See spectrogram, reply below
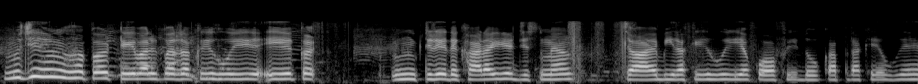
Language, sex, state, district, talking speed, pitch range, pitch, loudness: Hindi, female, Chhattisgarh, Bilaspur, 145 wpm, 220-250 Hz, 235 Hz, -19 LUFS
